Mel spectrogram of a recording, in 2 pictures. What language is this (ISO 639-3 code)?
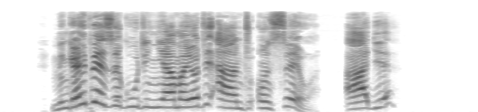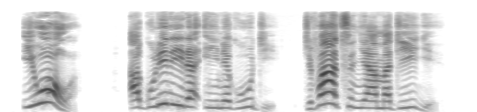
nya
